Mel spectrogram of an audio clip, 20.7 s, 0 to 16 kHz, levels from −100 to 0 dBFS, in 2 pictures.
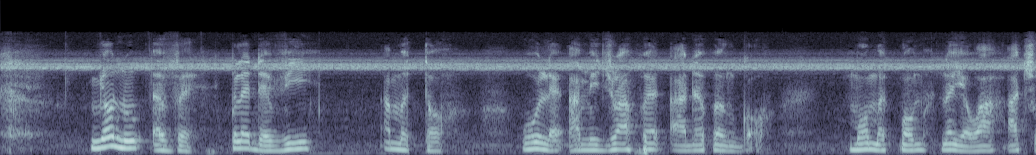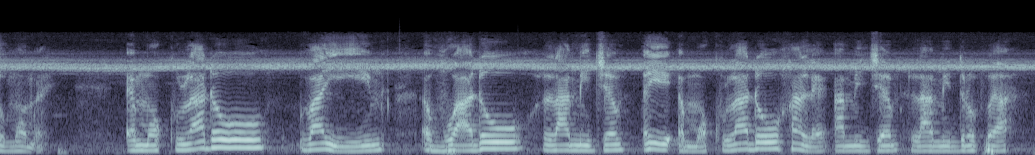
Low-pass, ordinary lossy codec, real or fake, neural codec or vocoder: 7.2 kHz; AAC, 64 kbps; real; none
